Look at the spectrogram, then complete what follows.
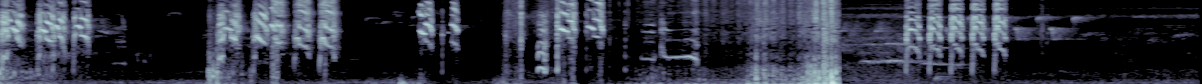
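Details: Harsh, rasping parrot calls come in quick clusters of three to five notes separated by short silences. A scratchy rustle or flapping burst runs in the middle, and a few thin whistles are heard.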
